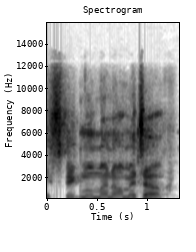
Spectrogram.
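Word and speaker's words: sphygmomanometer: How I pronounce it is just like say fig and put a S in front of it.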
